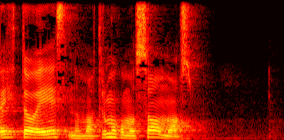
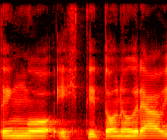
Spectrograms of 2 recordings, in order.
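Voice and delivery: ordinary talk, nothing marked

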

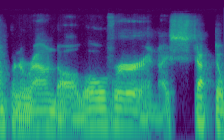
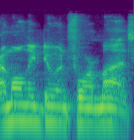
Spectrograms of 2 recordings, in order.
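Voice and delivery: yelling; 3 semitones higher than usual. Retelling yelling at a mother as she ran out: retelling a yell. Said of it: "And I yelled at her".

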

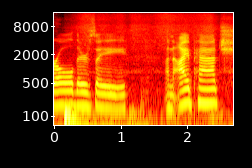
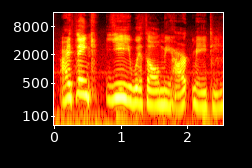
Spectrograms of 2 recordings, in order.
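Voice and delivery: loud, put-on swashbuckling pirate captain voice; 2 semitones higher, 6 dB louder than usual. Reading out a pirate's saved dialogue for a voiceover reel: pirate voice. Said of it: "so here he says".

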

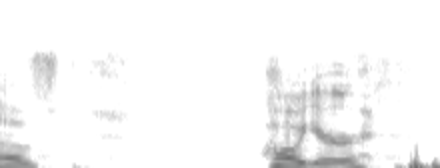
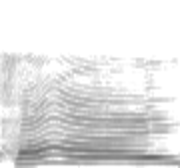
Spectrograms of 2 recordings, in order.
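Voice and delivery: high-pitched yelled word. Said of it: "She'd be like".

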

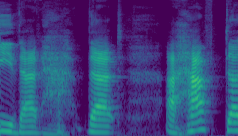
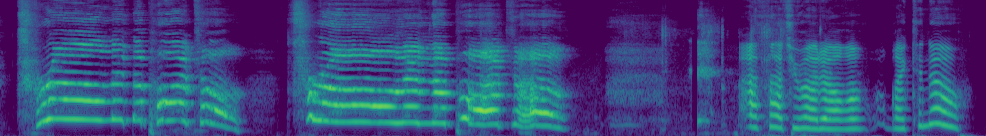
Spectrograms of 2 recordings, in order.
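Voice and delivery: very loud, very high, drawn-out alarmed yell; 14 semitones higher, 8 dB louder than usual. Game master voicing a man who jumps down among the adventurers: yelling out. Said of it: "he starts yelling out".

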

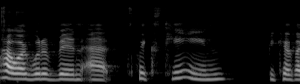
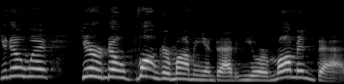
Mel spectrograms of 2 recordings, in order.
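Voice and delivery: mad, angry, fed-up outburst; 2 semitones higher, 3 dB louder than usual. Retelling telling parents off after getting mad: imitating own angry outburst. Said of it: "I got mad at him once".

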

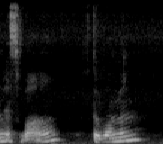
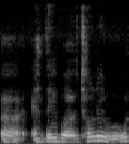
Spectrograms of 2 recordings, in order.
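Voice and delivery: ordinary delivery

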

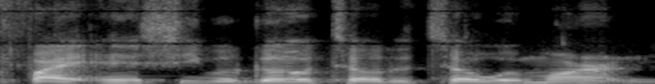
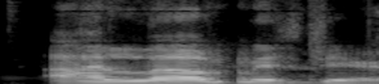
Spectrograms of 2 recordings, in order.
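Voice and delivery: normal talking voice

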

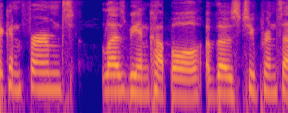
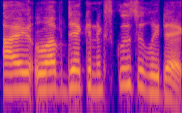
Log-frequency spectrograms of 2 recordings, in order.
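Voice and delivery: normal talking voice

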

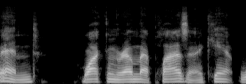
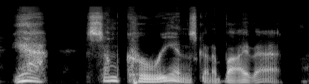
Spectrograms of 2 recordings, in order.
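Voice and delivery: imitated whisper. Retelling what he said after sidling up close: imitating a whisper. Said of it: "he sidles up enough to whisper".

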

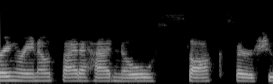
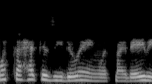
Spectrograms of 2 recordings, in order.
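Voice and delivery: put-on panicked, freaking-out voice. Retelling staring at the dark house: imitating own past panic. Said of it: "I was freaking out".

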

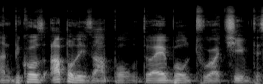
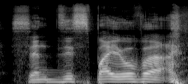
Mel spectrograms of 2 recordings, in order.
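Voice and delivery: loud, terrible, put-on Russian accent; 5 semitones higher, 8 dB louder than usual. Speaker imagining what the Russians said, in a put-on Russian accent. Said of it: "[name]'s Russian accent".

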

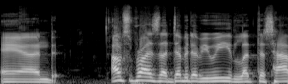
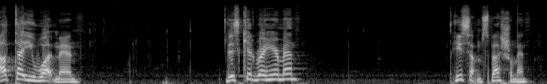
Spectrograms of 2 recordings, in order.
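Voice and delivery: hyping commentator voice, pitched up; 6 semitones higher than usual. Doing an impression after praising a wrestler's entrance: John Gruden impression. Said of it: "That's my John Gruden impression".

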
